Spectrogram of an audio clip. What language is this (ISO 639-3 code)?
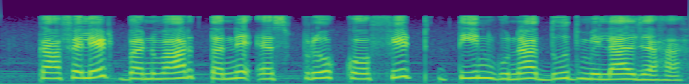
mag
